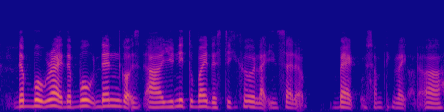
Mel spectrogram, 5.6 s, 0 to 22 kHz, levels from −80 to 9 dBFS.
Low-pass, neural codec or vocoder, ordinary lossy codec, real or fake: 7.2 kHz; codec, 16 kHz in and 24 kHz out, 1 kbps, XY-Tokenizer; none; fake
